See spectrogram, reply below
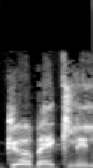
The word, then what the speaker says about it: Göbekli: Göbekli le hace un umlaut a la, o, porque tiene diéresis.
